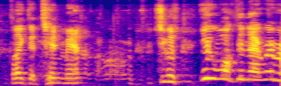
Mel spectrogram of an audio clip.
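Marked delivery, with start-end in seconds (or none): 2.0-2.8 high, loud accusing mom; mock scolding. Mom catches son after the river, mock scolding. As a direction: scold like a mother who just found out.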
